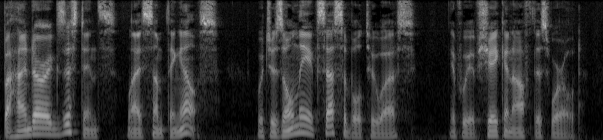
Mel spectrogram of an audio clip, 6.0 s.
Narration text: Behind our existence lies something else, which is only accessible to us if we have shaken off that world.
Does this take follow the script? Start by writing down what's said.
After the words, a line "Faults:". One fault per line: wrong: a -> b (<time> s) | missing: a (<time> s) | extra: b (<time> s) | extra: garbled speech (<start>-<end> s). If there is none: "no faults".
Behind our existence lies something else, which is only accessible to us if we have shaken off this world.
Faults:
wrong: that -> this (5.3 s)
